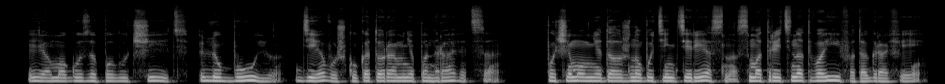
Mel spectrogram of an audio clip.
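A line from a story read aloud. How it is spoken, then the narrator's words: Growled. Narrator (Russian): Дариус зарычал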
